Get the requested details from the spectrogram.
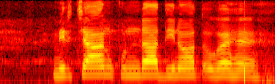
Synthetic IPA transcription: mɪɾt͡ʃaːnkʊɳɖaːd̪inɔːt̪oɡəjɦɛː

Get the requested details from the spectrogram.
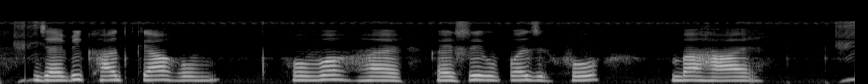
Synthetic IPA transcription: d͡ʒəːbʱikʰad̪kjaɦ | howɦɛ | kɛɪseʊpəd͡ʒho | bəɦaːe

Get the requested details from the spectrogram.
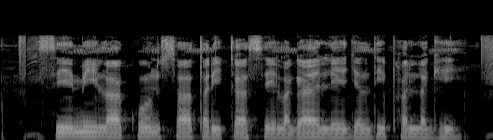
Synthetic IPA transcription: seːmilaːkoːnsat̪əɾiːkaseləɡaːeled͡ʒəld̪ipʰəlːəɡʱiː

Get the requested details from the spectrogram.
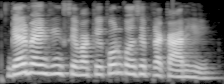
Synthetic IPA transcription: ɡɛːɾbɛ̃ːŋkɪ̃ŋɡseːʋakekɔːnkɔ̃ːnsepɾɐkaːɾɦɛː

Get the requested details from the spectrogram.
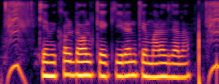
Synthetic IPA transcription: kemikʰɔlɖɔlkekiɾankemaɾald͡ʒala

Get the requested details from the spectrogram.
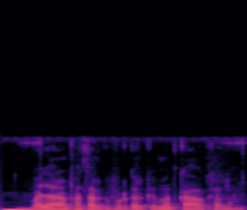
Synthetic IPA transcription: bɐd͡ʒaːɾmẽpʰɐsəlkefʰʊʈkəɾkɪsmət̪kaːwkʰela

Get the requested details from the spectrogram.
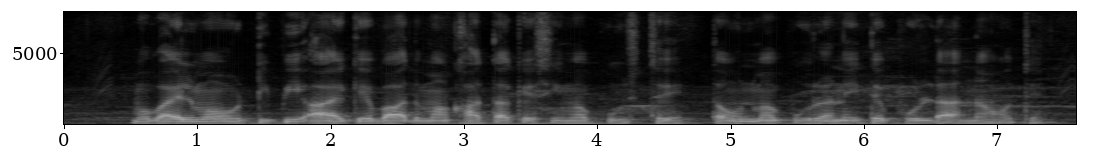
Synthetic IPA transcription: mobailmãoʈipiʔa̰jkebaːd̪mãkʰat̪akesimãpust̪ʰet̪əunmãpuɾanəit̪epʰulɖaːɾnaɦot̪ʰe

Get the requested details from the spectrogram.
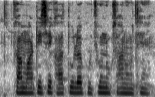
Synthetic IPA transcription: kaːmaːʈisekʰaːt̪ũləkʊt͡ʃʰunʊksaːnɦõt̪ʰẽː

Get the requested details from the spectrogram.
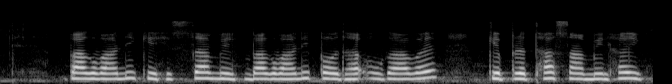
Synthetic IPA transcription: bʱaːɡʋaːnikeɦɪsːamẽbʱaːɡʋaːnipɔːd̪ʱaʔʊɡaːʋəjkepɾət̪ʰaʃaːmɪlɦəj

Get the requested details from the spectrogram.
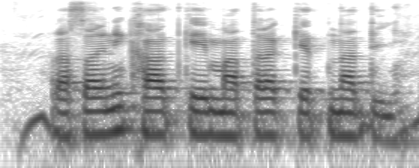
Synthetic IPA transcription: ɾaːsaːjnikʰat̪kemaːt̪ɾəket̪nad̪i

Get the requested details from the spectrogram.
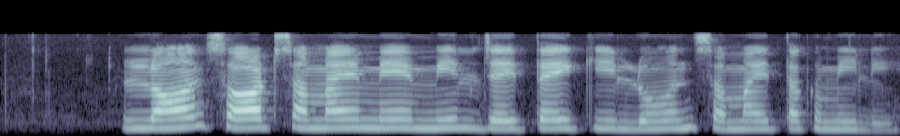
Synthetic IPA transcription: lɔːnsɔːʈʰsəməjmẽmɪld͡ʒəɪt̪əjkiloːnsəməjt̪əkmɪliː

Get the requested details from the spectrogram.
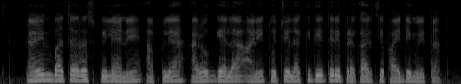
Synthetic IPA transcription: ɖəɭimbat͡saɾəspiljaneapljaːɾoɡjelaːɽ̃it̪ot͡ɕelakit̪̬it̪əɾiːpɾəkaɾt͡sefajd̪emiɭt̪at̪

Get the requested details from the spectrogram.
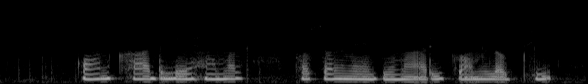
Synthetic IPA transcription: kɔːnkʰaːd̪leɦəməɾ | pʰəsəlmẽbiːma̰ːɾikəmlə̰ɡɡiː

